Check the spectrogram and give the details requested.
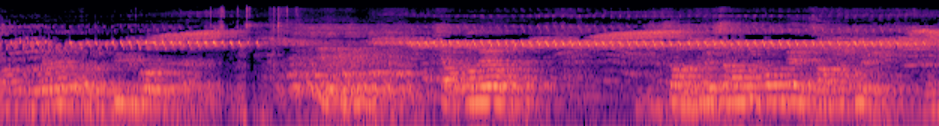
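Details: Greenfinch, known in Turkish as Flurya, singing a sustained high rattling trill that runs almost unbroken for several seconds, with brief higher wheezy notes above it and low voice-like sounds underneath.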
